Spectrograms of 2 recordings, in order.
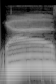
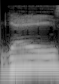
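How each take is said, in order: First: The word rhymes with eyes. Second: The word rhymes with days.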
